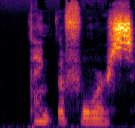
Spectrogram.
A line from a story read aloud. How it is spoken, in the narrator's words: he whispered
